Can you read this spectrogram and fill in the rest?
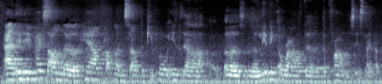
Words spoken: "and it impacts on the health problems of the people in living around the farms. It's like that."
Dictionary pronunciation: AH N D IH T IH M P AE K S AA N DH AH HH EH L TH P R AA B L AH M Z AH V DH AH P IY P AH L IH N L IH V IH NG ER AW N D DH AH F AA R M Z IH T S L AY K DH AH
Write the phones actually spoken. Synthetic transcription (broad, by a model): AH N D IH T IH P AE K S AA N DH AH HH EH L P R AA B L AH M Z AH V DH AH P IY P AH L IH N L IH V IH NG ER AW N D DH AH F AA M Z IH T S L AY K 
